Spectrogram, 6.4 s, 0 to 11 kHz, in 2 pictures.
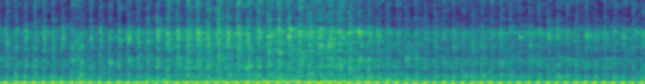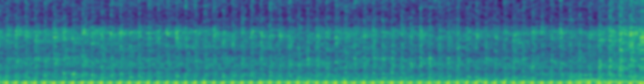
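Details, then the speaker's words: Jacobsen Chief 800 garden tractor, single cylinder, started on choke with idle raised: steady beat whose pitch surges up and down every few seconds; uneven idle, carburettor needs adjusting. "Okay, so we learned a few things here. The carb needs adjusted."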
